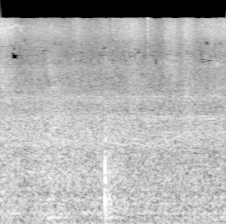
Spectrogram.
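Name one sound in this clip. A brush taps against a metal tray.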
